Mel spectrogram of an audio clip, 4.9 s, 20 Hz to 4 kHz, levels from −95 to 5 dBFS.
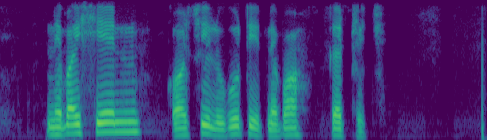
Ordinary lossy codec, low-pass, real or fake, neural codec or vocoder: Opus, 24 kbps; 3.6 kHz; real; none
